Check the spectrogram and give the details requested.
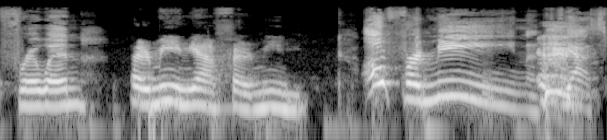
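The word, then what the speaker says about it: Fermín: Fermin, yeah, Fermin.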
